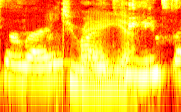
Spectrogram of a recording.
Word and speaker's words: Touré: Oh, yeah, it's pronounced Touré.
